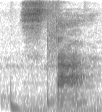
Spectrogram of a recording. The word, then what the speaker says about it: stasiun: So it's going to sound like this: stasiun. Okay, stasiun. Okay, like yun, because it's I-U-N-N.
